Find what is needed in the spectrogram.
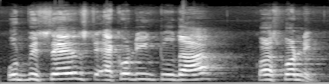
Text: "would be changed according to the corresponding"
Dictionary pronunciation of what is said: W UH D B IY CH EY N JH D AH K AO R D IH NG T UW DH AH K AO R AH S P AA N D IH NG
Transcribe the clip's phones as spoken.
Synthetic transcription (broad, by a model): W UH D B IY S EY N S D AH K AO R D IH NG T UW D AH K AO R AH S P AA N D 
